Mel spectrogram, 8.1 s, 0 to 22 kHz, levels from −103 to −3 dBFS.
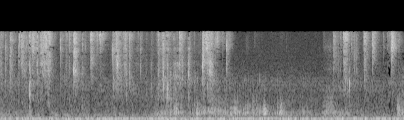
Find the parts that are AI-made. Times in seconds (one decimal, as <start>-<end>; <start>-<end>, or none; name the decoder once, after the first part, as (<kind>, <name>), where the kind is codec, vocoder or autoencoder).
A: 1.1-3.8 (codec, DAC)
